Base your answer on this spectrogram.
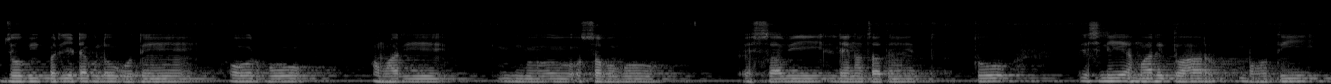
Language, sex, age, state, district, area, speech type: Hindi, male, 60+, Rajasthan, Karauli, rural, spontaneous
